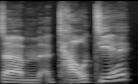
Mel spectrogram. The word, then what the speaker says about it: Taotie: pronounced Taotie.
